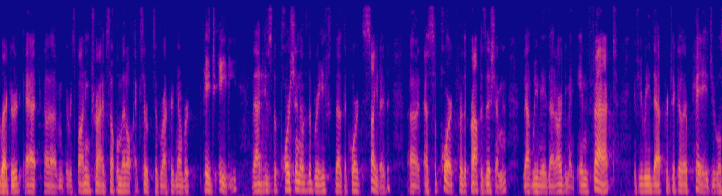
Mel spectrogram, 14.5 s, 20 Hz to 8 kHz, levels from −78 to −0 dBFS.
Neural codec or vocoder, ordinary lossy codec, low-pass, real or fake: codec, 16 kHz in and 24 kHz out, 1.1 kbps, FireRedTTS-2 codec; Opus, 24 kbps; 7.2 kHz; fake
